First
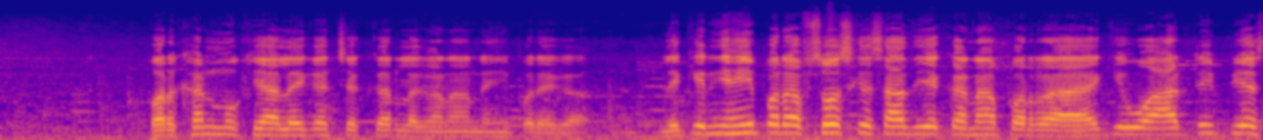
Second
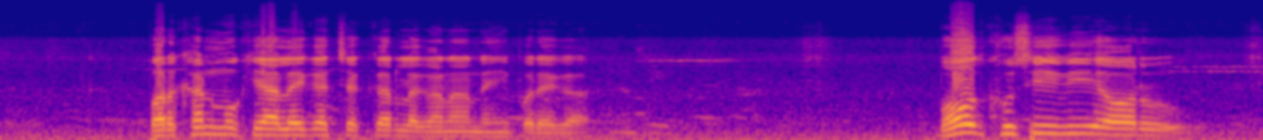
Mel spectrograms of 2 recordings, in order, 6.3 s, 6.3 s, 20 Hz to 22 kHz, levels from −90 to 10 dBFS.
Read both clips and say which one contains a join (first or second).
first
